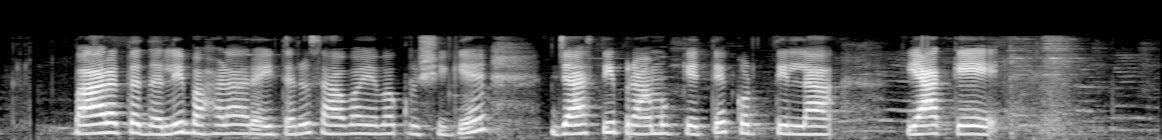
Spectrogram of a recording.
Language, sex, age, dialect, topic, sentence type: Kannada, female, 56-60, Central, agriculture, question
